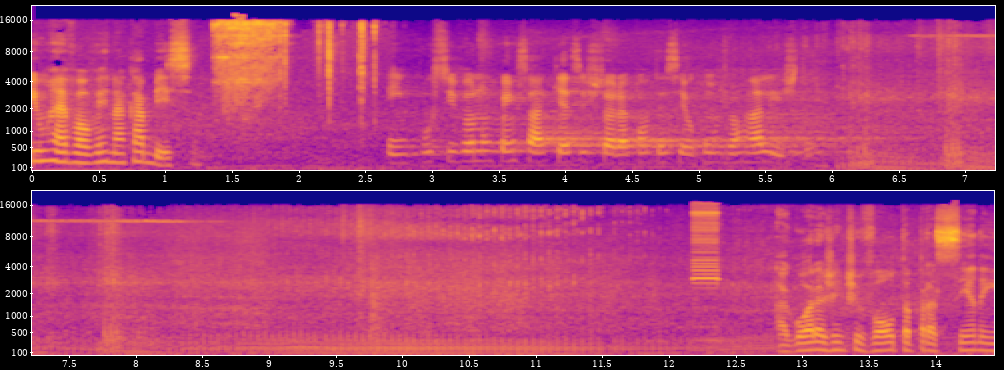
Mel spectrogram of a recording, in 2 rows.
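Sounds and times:
speech: 0.0 - 1.7, 2.7 - 6.1, 12.8 - 14.4
car and motorcycle engines passing on a busy city street: 5.6 - 14.4.

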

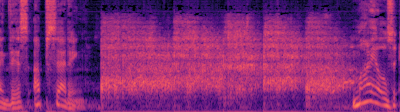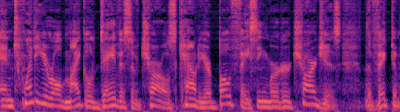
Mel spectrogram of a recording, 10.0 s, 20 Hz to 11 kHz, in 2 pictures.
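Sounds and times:
speech: 0.0 - 1.2, 4.4 - 9.9
loud outdoor noise: 1.3 - 4.5
gunshots exchanged between people in two cars captured by a doorbell camera: 1.3 - 4.6.

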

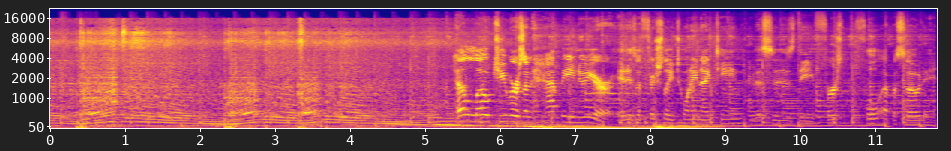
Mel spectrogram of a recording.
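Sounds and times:
car engine revving: 0.0 - 11.0
speech: 5.6 - 11.8.

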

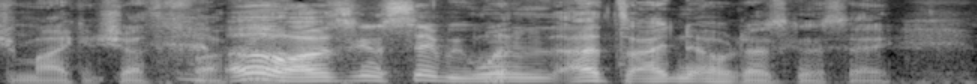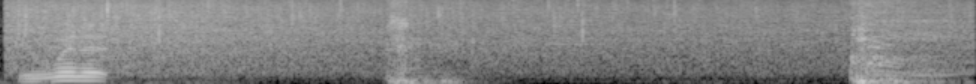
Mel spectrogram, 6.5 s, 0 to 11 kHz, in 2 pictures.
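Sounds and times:
speech: 0.0 - 3.9
steady hiss of falling rain: 3.3 - 6.5.

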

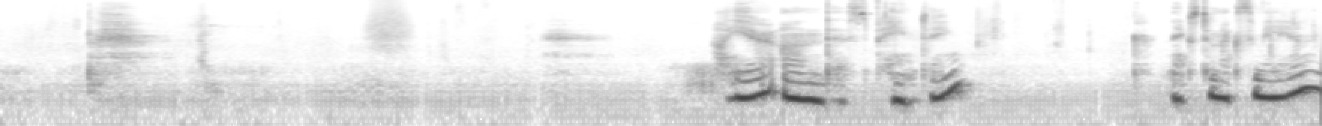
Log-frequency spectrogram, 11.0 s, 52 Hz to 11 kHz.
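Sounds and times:
soft rustles: 0.0 - 4.6, 7.2 - 10.9
cat purring: 0.0 - 10.9
breathy sounds: 0.6 - 2.2, 4.5 - 5.2
speech: 6.1 - 8.2, 9.8 - 10.9.

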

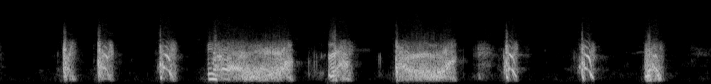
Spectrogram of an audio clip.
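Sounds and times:
person imitating a dog with yaps, barks and growling barks: 0.6 - 3.6, 4.4 - 6.7.

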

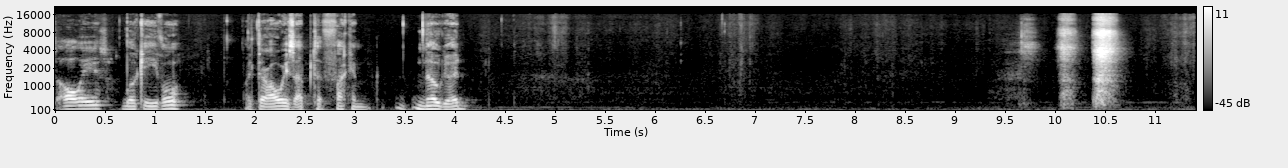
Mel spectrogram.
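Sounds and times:
speech: 0.0 - 4.2
person sniffing: 9.5 - 10.8
person sneezing: 9.6 - 10.8.

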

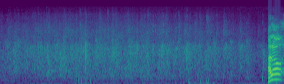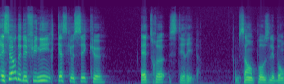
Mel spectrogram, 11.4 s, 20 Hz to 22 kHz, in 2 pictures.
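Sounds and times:
congregation applauding during a church service: 0.0 - 5.7
speech: 5.4 - 7.8, 8.5 - 9.7, 10.4 - 11.3.

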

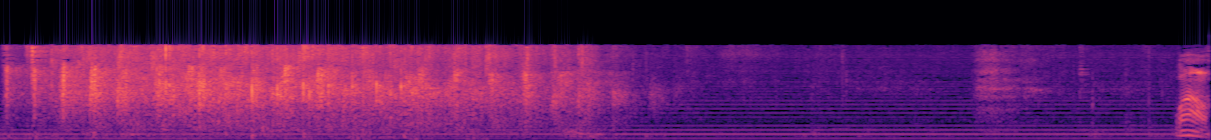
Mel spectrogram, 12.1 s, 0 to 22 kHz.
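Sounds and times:
large church audience applauding a guest speaker: 0.0 - 7.0.

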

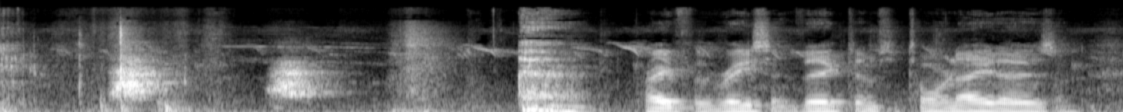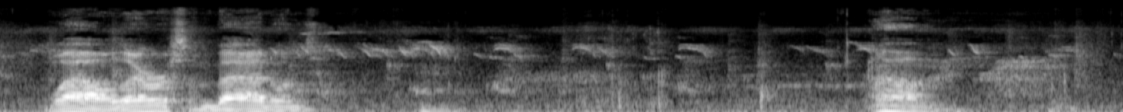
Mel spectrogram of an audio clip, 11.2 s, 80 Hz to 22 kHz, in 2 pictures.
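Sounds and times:
male dog barking, muffled: 0.5 - 1.8
speech: 3.2 - 7.8.

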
